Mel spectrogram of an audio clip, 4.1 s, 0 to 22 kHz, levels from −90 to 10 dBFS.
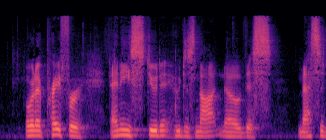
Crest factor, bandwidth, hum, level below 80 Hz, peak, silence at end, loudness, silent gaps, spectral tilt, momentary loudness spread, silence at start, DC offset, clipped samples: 20 dB; 14 kHz; none; -68 dBFS; -6 dBFS; 0 s; -23 LUFS; none; -3.5 dB/octave; 8 LU; 0.3 s; under 0.1%; under 0.1%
